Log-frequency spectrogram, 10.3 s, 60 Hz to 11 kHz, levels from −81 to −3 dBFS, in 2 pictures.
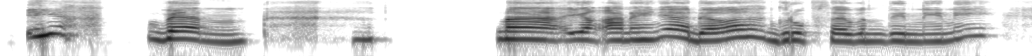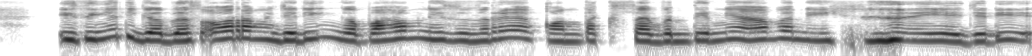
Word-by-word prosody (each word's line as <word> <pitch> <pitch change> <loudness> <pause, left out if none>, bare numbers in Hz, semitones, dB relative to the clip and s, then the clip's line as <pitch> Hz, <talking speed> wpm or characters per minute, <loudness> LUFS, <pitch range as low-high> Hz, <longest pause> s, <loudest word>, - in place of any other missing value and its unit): Iya, 420 +5 +6 0.5
ben. 245 -6 +2 1.2
Nah, 285 -3 +6
yang 270 +1 +1
anehnya 275 +6 +1
adalah 305 +5 +1
grup 260 +1 -3
Seventeen 240 0 -3
ini 240 +5 -7 0.6
isinya 285 +4 -1
13 255 -5 +1
orang, 310 0 +3
jadi 260 0 +2
nggak 250 -6 -2
paham 275 +6 +3
nih 280 - -3
sebenernya 255 +6 -3
konteks 245 0 -4
Seventeen-nya 250 +4 0
apa 305 +2 -4
nih. 265 -2 -6 0.5
Iya, 245 -1 -1
jadi 235 +3 -3
260 Hz, 135 wpm, -24 LUFS, 245-290 Hz, 1.2 s, Iya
